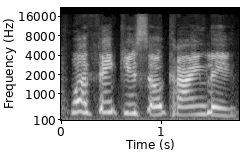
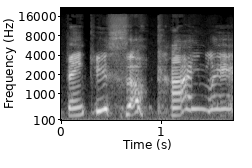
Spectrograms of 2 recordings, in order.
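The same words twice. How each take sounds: First: Said in the usual way. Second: Repeats thanks a bit higher and breaks into a laugh on kindly; real amused thanks. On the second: Real, not acted. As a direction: giggle through the thank-you.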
